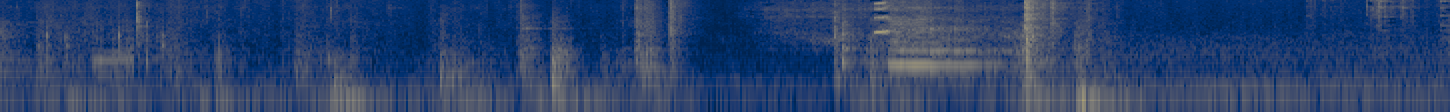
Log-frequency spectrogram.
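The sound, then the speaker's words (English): A recording booth door slides closed with a brief rushing scrape and a firm thud, amid scattered light clicks and shuffling footsteps. “One is great, and two, I didn't hear you because I had the door to the booth closed, and you cannot hear anything outside of this door.”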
